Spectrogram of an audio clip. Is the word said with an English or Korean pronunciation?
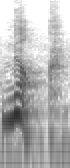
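English. It is said as one English syllable. "이거는 영어식으로 읽은 거고"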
